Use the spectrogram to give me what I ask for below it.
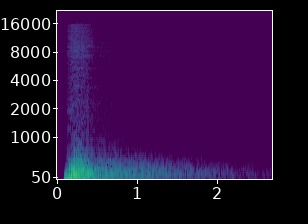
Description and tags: a low whoomp enriched with a verbness :)
soundefx, whoomp, whoosh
